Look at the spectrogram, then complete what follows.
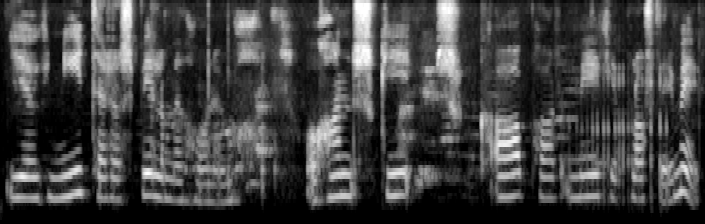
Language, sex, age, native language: Icelandic, female, 30-39, Icelandic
